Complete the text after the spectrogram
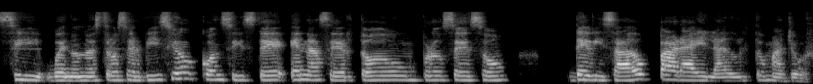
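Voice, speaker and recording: At a very slow pace, a woman talks at medium pitch with fairly even intonation. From Cali, Colombia. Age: 30s. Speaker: visa services entrepreneur. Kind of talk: interview.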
